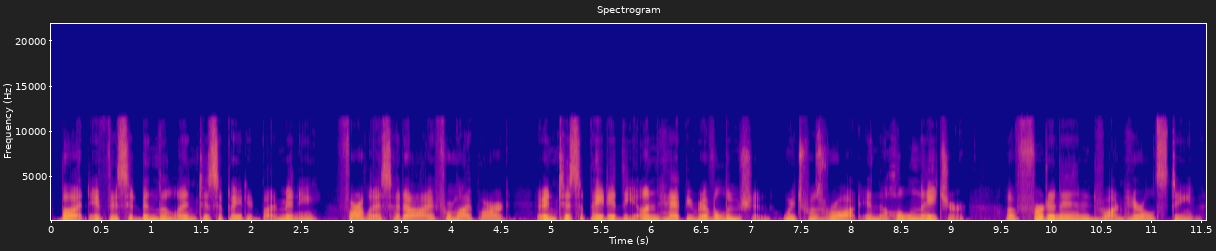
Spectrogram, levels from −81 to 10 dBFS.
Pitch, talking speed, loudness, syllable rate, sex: 170 Hz, 160 wpm, -19 LUFS, 5.0 syllables/s, male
